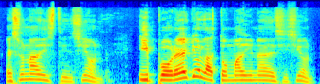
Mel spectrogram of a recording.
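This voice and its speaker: Preacher in a teaching sermon, mid-pitch, halting restarts, call-and-response questions to the congregation. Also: expressive, a little mellow. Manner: asks the congregation fill-in questions, repeats key words slowly; halting restarts, thinking aloud. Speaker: preacher teaching a Bible class.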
